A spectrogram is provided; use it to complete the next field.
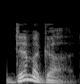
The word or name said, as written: demigod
